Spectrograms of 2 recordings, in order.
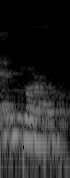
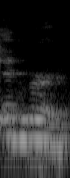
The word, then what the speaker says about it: Edinburgh: Why is it that we all say Edinburgh? When you read it, it's Edinburgh.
